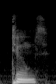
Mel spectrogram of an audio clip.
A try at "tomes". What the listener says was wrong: Tomes. It's not a tomb, it's a tome.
